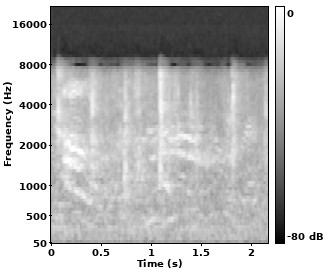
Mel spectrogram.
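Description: Young children's voices chattering and calling out indistinctly, with high, wavering pitch, and a few light clicks in between.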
